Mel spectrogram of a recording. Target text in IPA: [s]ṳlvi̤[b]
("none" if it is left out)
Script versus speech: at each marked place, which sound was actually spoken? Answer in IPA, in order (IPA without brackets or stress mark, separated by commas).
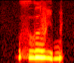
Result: θ, b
